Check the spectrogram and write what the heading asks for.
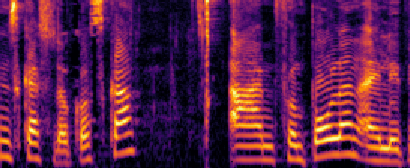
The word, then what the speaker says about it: Kasia Dolkowska: So my name is Kasia Dolkowska.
